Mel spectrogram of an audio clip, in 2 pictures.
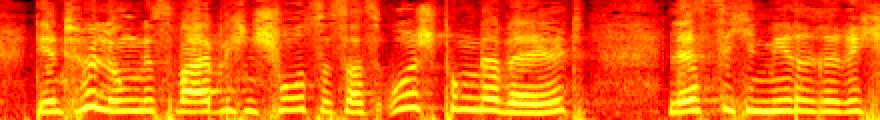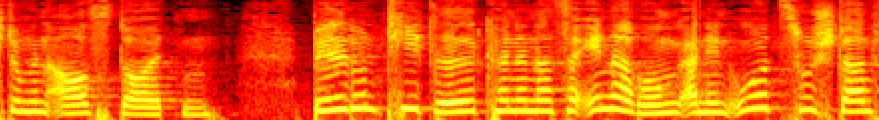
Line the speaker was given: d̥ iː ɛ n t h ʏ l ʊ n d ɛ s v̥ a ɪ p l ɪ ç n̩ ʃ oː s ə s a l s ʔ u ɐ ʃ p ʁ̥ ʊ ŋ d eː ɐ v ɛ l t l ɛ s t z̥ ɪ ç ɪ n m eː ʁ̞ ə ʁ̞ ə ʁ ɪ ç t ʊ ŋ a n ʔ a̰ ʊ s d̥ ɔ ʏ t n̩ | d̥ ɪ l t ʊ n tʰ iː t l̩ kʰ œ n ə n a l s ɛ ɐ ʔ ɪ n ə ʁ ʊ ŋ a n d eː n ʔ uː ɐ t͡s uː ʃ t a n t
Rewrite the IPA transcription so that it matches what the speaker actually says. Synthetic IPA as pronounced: d̥ iː ɛ n t h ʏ l ʊ ŋ d ɛ s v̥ a ɪ p l ɪ ç n̩ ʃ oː s ə s a l s ʔ uː ɐ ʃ p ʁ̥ ʊ ŋ d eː ɐ v ɛ l t l ɛ s t z̥ ɪ ç ɪ n m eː ʁ̞ ə ʁ̞ ə ʁ ɪ ç t ʊ ŋ ə n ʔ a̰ ʊ s d̥ ɔ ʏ t n̩ | b̥ ɪ l t ʊ n tʰ iː t l̩ kʰ œ n ə n a l s ɛ ɐ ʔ ɪ n ə ʁ ʊ ŋ a n d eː n ʔ uː ɐ t͡s uː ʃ t a n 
